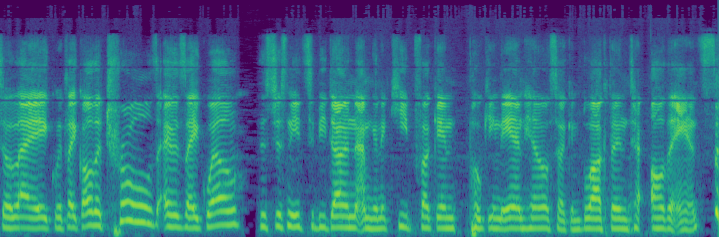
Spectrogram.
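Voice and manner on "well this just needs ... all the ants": ordinary talk, nothing marked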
